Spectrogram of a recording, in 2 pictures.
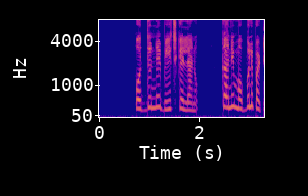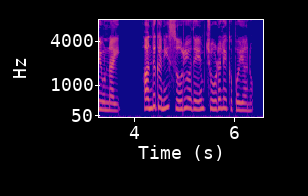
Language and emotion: Telugu, sad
